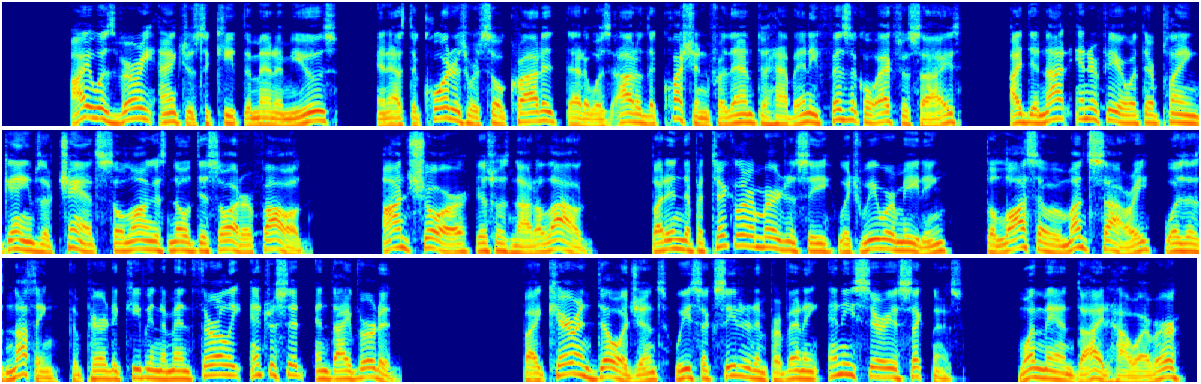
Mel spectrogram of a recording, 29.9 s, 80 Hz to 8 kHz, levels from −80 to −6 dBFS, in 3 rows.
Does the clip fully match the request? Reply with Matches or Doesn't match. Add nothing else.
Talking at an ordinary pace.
Matches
